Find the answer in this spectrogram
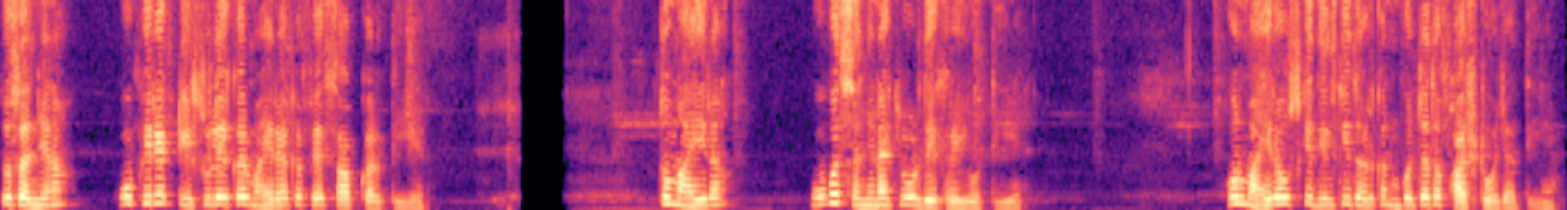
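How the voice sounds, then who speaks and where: A woman's voice: high voice, normal speed, pauses often, dark tone. A woman storyteller narrating a romance audio story in a casual, repetitive linking style.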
